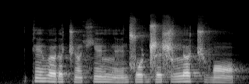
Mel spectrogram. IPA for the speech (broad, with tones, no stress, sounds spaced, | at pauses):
k ẽ˥ β œ˧ ɾ ə˧˩ t͡ʃ œ̃˩˧ ç ẽ˧ lː ẽ˩˧ d͡z o˧ ɖ͡ʐ e˧ ʂ lː œ˥˧ t͡ʃ v ɔ̃˧˩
